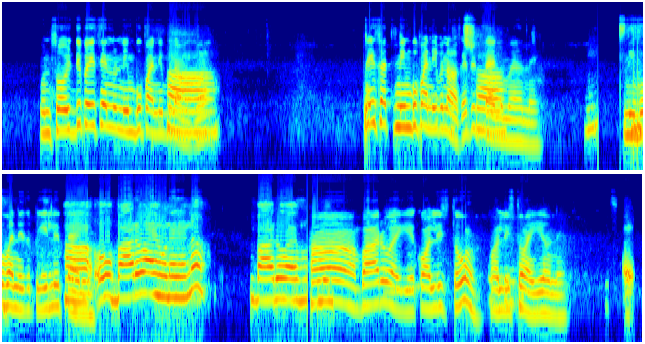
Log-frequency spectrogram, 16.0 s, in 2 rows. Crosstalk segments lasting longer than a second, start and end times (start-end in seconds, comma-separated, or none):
none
